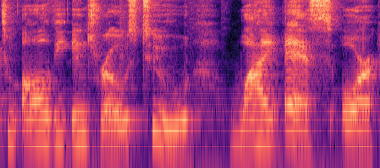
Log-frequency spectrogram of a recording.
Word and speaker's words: Ys: all the intros to YS, or Isu as it's pronounced in its Japanese territory.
